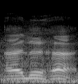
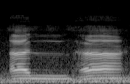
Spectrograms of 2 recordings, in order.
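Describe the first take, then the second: First: The l sound bounces with a small echo. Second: The l sound flows smoothly into the next sound. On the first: The speaker calls it wrong. "jangan sampai dipantulkan" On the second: The speaker calls it right. "mengalir saja lamnya"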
